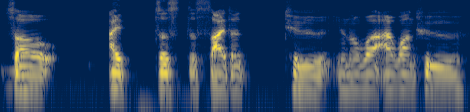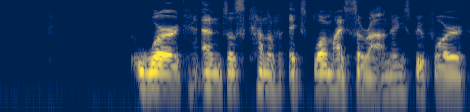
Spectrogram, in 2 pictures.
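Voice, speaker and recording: Slow, hesitant young man. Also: fairly low pitch, little pitch movement. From China. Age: young adult. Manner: slow, hesitant, soft-spoken. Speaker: interviewee, community college student. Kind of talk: oral history interview answers.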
